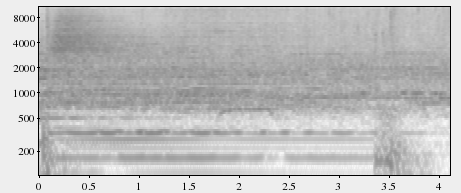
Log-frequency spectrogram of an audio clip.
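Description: A band's guest walk-on music ends on one long held chord that starts with a sudden hit and cuts off about three and a half seconds in.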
